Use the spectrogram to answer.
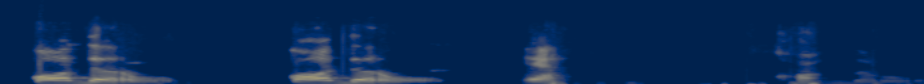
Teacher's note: Dalnya, nah, kolkolahnya jangan dijeda. Qadr, ya jangan seperti itu, tapi langsung ya, alami ya, secara langsung.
